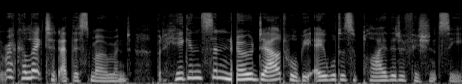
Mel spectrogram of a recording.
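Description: Speech, with a gap at a join of encoded pieces at 2.32 s. A silence of about 54 ms cuts in. Separately encoded segments were joined untrimmed. Speech then resumes where it stopped.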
